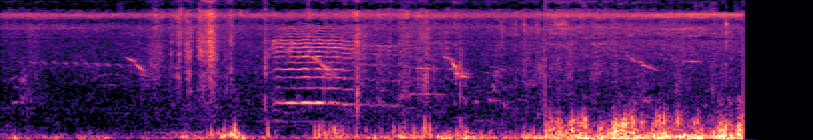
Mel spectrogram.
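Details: Goat on a village farm in Nepal, where local does are crossed with Boer kids. A short, nasal harmonic bleat sounds near the middle over steady low rumbling and rustling farmyard noise that grows louder toward the end.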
